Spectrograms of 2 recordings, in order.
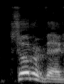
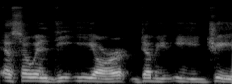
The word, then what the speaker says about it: Sonderweg: Whereas Goldhagen insisted on a more Soderweg, I believe is how you say it, Sonderweg, and that's in parentheses here, thesis.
